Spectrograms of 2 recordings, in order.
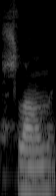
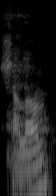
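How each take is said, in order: First: The word has one syllable, with no vowel after sh. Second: The word has two syllables, with a vowel after sh. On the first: The speaker calls it right. "the correct pronunciation there is Shlom" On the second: The speaker calls it wrong. "not Shalom"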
